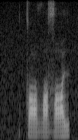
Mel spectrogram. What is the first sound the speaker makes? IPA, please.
t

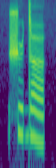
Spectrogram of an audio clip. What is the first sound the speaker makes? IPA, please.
ʃ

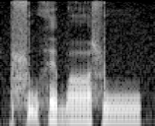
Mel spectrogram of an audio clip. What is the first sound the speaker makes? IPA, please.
ɬ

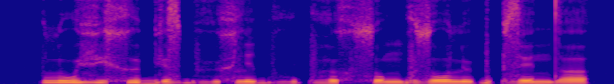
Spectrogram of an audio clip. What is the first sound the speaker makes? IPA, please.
l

